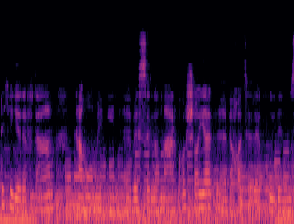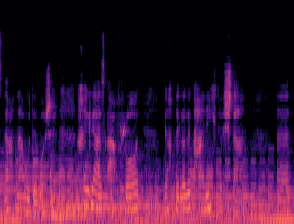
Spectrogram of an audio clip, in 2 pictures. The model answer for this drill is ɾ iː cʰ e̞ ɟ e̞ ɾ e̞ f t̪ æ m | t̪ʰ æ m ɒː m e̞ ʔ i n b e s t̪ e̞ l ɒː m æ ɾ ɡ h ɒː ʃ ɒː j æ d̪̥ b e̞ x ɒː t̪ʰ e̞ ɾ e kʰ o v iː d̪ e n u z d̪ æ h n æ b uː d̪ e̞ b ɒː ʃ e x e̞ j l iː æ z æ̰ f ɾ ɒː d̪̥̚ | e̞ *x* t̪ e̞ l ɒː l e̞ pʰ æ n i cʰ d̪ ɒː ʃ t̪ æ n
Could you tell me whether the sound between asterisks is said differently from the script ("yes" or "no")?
no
